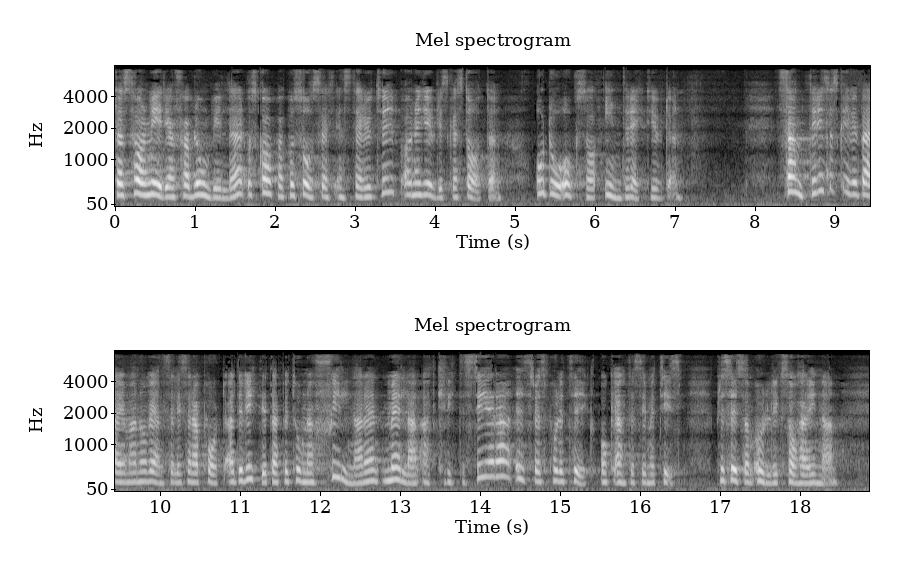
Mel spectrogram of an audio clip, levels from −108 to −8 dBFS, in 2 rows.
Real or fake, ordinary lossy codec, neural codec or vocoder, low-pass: real; AAC, 32 kbps; none; 7.2 kHz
